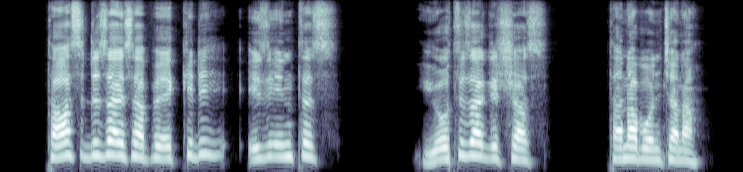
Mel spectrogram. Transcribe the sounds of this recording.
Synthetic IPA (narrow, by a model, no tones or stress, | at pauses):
t̪aːsd̪ɪzɐjs̬ːɐpːɛɛkːɪd̪ɪɪzɪɪnt̪ːɛs | jo̞ːt̪ɪzɐɡɪʃːɐs | t̪ɐnɐbɔnt͡ʃːɐnɐ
